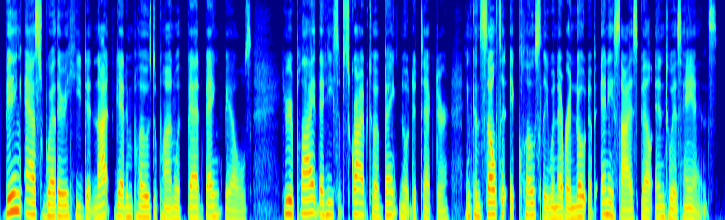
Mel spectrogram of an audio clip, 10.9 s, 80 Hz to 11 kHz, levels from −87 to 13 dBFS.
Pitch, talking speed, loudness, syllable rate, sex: 155 Hz, 205 wpm, -21 LUFS, 5.5 syllables/s, female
